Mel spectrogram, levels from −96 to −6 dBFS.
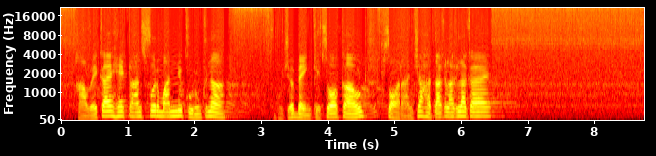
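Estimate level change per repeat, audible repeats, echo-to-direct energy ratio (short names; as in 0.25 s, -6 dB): -6.0 dB, 2, -20.5 dB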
